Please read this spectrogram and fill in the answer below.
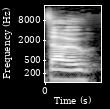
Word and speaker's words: though: of oh ugh and that rhymes with go or no and the words in this category are though although and doh now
